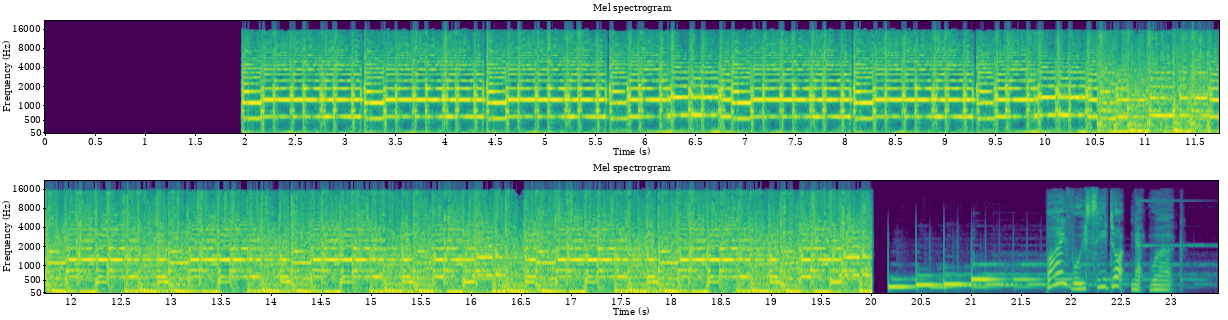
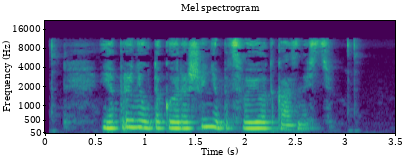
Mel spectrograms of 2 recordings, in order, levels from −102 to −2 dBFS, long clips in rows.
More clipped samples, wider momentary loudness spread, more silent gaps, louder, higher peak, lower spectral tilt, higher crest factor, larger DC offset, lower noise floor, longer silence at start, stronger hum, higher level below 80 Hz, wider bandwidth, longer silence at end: first, 0.6% vs under 0.1%; second, 14 LU vs 17 LU; neither; first, -4 LUFS vs -24 LUFS; first, 0 dBFS vs -6 dBFS; about the same, -3 dB/octave vs -3.5 dB/octave; second, 6 dB vs 20 dB; neither; second, -39 dBFS vs -49 dBFS; first, 1.95 s vs 0.05 s; neither; first, -26 dBFS vs -64 dBFS; first, over 20 kHz vs 11.5 kHz; about the same, 0.5 s vs 0.4 s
